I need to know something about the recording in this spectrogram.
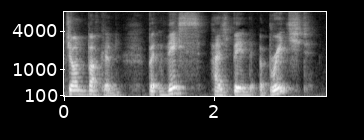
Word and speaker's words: Buchan: was originally written by john buckin i think you say it like that john buchan but this has been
